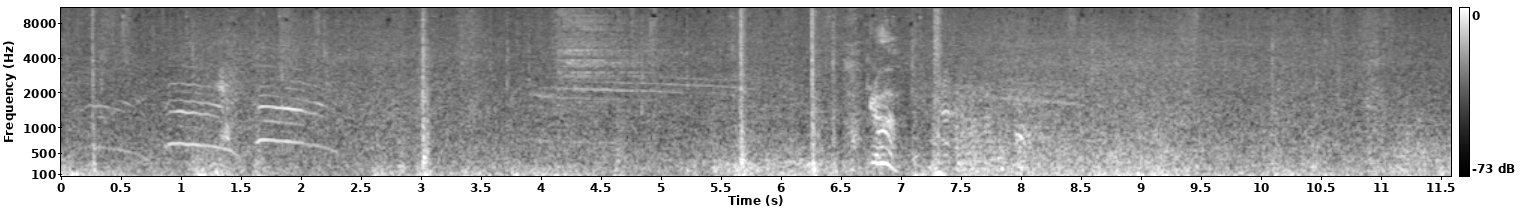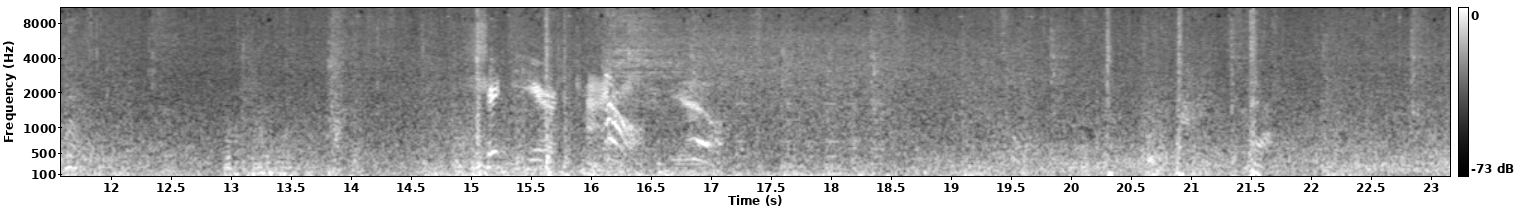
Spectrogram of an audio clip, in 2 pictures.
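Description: Fists thump and smack in a brawl.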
